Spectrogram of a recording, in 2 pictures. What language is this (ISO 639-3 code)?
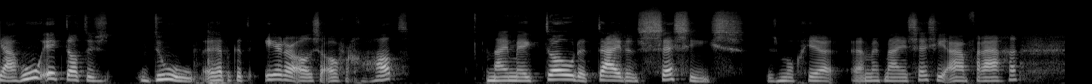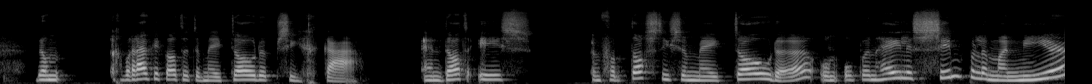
nld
